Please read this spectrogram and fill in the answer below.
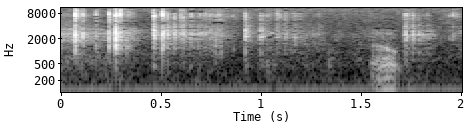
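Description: Small airsoft hop-up parts spilling from a plastic bag and clattering onto a wooden desk: a quick run of light clicks in the first half second.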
